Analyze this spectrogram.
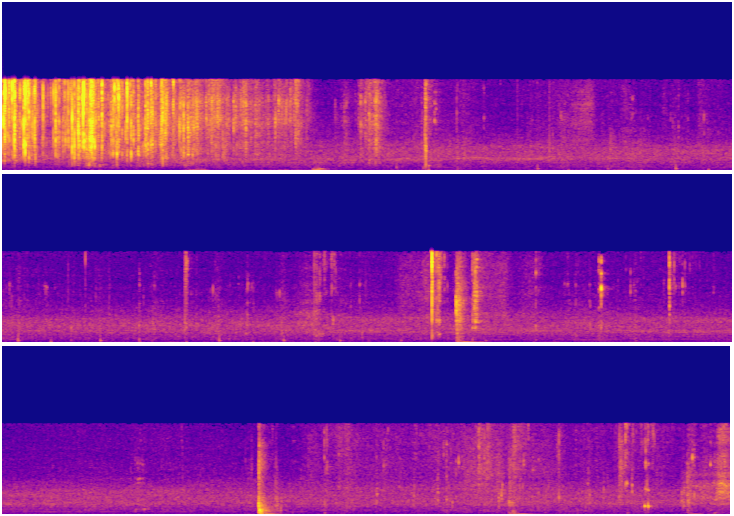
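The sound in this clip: Someone eats and crinkles a wrapper. Faint crinkling, chewing and sparse small clicks run throughout, with a sharper crackle near the end.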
